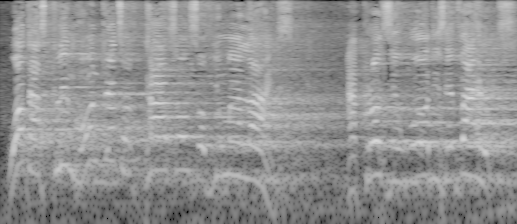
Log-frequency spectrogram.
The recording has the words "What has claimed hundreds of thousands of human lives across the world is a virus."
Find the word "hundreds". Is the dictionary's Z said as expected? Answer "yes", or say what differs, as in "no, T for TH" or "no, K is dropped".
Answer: no, S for Z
